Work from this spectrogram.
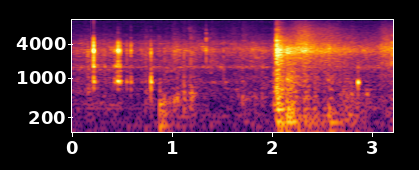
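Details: Indoor knocking, clattering and scraping, with a louder rush of rustling noise in the second half and no animal calls.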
